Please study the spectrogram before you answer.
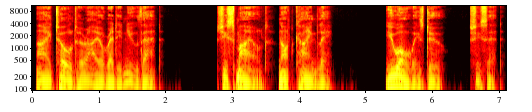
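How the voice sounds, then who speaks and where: A man reading a scripted first-person detective story in a measured, reflective, literary manner. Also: extremely low pitch, husky, no echo, studio quality. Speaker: narrator.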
